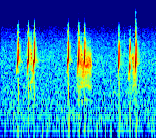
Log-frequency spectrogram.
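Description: A quail gives sharp, liquid three-note calls, each quick triplet repeated about once a second against a quiet background.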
